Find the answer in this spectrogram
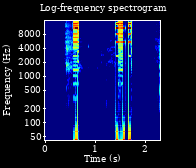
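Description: Electronic beeps in a ringtone-like pattern: one note about half a second in, then three quick notes near the end.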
